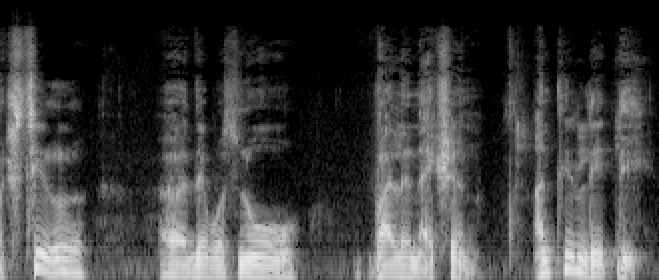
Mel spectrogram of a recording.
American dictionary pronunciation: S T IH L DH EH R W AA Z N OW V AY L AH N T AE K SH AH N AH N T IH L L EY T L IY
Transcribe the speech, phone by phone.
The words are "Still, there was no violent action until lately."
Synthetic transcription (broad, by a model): S T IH L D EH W AA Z N OW V AY L AH N T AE K SH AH N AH N T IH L L EY T L IY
